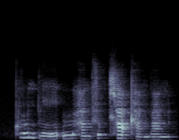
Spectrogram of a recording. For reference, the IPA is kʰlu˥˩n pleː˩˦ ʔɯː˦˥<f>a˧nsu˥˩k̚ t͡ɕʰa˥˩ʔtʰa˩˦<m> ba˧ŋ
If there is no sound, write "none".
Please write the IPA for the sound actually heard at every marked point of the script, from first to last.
h, ŋ

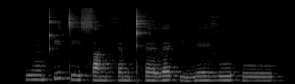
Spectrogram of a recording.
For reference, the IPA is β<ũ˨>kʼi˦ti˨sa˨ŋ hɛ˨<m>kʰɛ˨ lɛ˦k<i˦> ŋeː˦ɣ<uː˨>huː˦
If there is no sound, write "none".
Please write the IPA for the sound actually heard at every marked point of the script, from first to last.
ũ˨, m, i˨, uː˦

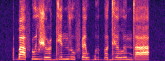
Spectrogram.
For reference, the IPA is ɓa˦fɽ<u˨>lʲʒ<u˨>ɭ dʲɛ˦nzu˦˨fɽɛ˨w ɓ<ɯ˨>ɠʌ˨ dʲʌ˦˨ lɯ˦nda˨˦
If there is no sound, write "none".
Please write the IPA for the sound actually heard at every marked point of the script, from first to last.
u˦, o˨, ɯ˨

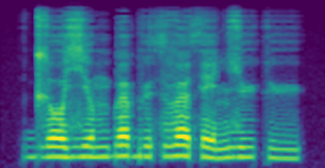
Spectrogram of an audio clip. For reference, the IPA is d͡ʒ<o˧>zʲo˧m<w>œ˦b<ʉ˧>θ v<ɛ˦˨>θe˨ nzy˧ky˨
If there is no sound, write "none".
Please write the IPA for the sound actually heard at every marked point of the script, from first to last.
o˧, b, ʉ˧, œ˦˨

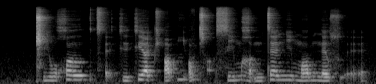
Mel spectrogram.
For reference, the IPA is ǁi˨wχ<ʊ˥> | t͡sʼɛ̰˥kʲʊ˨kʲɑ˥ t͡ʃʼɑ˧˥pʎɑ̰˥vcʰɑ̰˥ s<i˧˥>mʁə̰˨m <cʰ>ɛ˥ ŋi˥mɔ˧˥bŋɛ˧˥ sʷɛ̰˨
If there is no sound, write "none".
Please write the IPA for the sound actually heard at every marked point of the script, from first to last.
ʊ˥, i˧˥, t

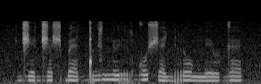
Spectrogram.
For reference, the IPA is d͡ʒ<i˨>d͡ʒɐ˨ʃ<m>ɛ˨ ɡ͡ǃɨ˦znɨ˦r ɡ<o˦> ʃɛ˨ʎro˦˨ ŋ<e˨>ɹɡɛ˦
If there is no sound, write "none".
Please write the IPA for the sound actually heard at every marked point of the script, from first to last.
e˨, ɓ, o˦, e˨

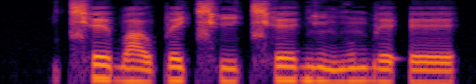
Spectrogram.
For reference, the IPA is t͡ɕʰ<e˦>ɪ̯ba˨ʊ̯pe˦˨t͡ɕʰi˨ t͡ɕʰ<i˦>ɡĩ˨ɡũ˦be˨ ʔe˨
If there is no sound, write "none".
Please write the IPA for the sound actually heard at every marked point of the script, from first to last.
e˦˨, e˦

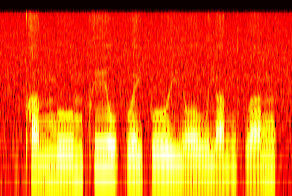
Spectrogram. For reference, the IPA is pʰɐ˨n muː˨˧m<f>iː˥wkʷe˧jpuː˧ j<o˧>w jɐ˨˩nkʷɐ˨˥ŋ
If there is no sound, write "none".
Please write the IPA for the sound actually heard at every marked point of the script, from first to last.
pʰ, o˨

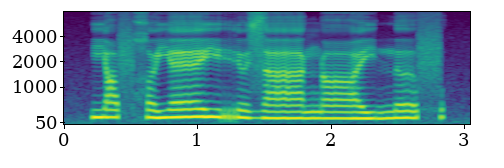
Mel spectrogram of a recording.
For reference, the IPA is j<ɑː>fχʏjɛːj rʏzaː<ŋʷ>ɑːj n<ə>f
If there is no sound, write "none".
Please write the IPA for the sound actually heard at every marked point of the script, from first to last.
ɑ, ŋ, ə

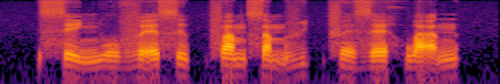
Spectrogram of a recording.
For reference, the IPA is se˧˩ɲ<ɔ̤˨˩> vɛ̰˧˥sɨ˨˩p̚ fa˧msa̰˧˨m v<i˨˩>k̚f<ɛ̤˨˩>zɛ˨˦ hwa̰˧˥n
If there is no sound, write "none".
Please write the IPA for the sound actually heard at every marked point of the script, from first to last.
o̤˨˩, i˦˥, ɛ̤˨˩

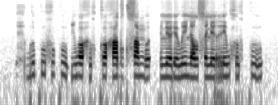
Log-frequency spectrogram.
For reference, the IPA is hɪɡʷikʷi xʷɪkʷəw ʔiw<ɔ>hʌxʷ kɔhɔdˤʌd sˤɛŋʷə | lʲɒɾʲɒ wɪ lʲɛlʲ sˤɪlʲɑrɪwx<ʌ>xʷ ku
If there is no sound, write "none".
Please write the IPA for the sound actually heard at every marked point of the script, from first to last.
ɔ, ɒ

